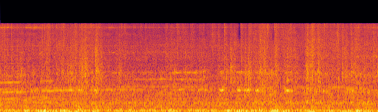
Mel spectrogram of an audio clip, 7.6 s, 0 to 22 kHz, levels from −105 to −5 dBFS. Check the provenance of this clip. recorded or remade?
remade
